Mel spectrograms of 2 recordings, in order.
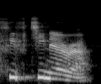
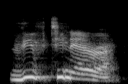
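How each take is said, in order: First: Fifteen begins with a voiceless f sound. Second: Fifteen begins with a voiced v sound. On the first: The speaker calls it right. "instead of" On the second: The speaker calls it wrong. "whenever they want to say words with f, they will say v"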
